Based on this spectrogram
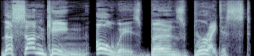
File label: male blood elf fire festival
